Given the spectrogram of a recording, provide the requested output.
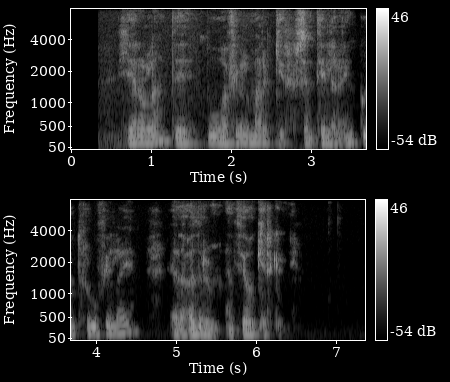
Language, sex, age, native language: Icelandic, male, 50-59, Icelandic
